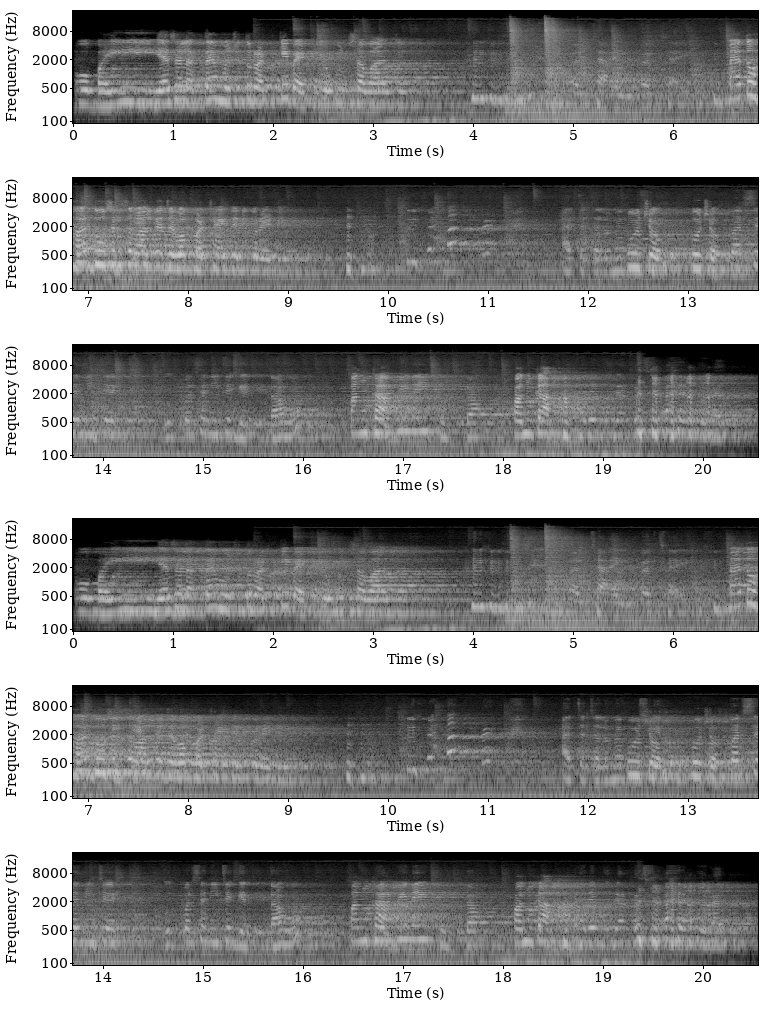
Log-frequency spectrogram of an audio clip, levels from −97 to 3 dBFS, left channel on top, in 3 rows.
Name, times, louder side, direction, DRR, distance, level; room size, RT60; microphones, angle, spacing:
voice 1, 0.0-3.4 6.4-9.2 12.4-12.8 13.0-13.3 16.5-16.9 18.1-18.7, left 2 dB, 60° left, 0 dB, 3.1 m, -26 dB
sound 1, 1.8-19.4, left 1 dB, 30° left, 1.9 m, -38 dB
voice 2, 4.0-6.5 7.2-7.7 10.1-11.4 11.7-12.8 13.2-14.2 14.6-16.0 16.7-17.9 18.7-20.2, right 1 dB, 25° right, 1 dB, 2.0 m, -34 dB
26.0 x 24.5 x 8.6 m, 2.7 s
head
